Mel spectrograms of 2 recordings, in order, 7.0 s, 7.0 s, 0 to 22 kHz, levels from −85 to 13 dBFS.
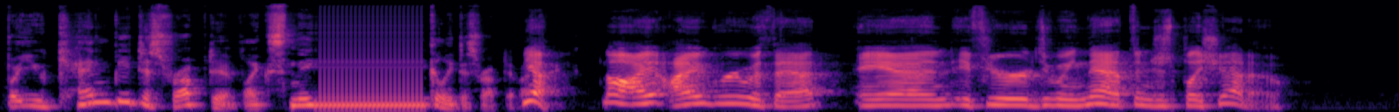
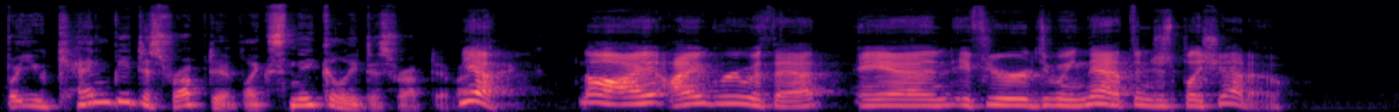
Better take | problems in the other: second | audio freezing; at 1.5 s for 0.5 s

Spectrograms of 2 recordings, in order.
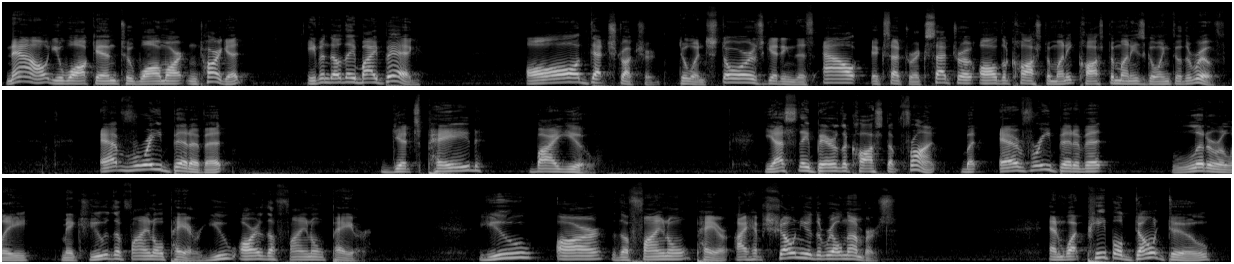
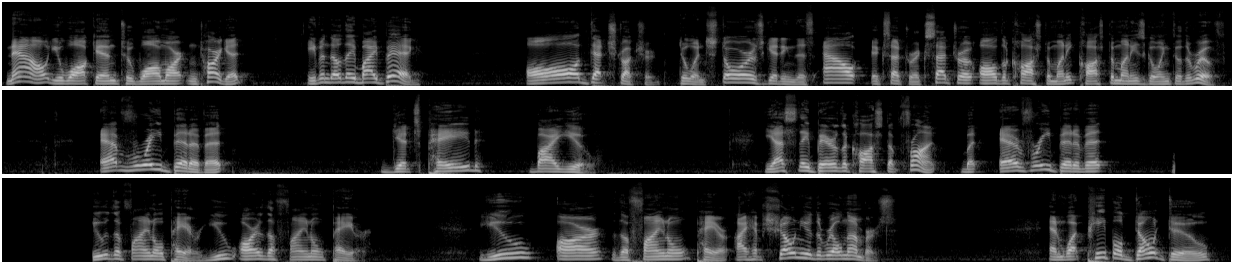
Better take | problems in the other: first | audio cutting out; at 24 s for 1.5 s

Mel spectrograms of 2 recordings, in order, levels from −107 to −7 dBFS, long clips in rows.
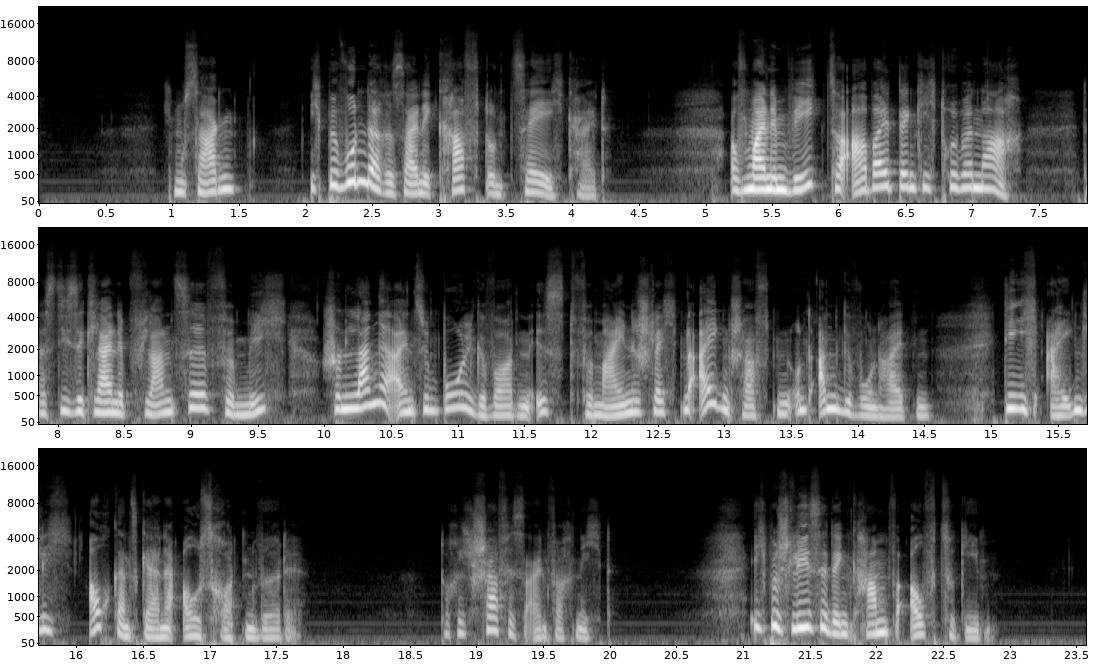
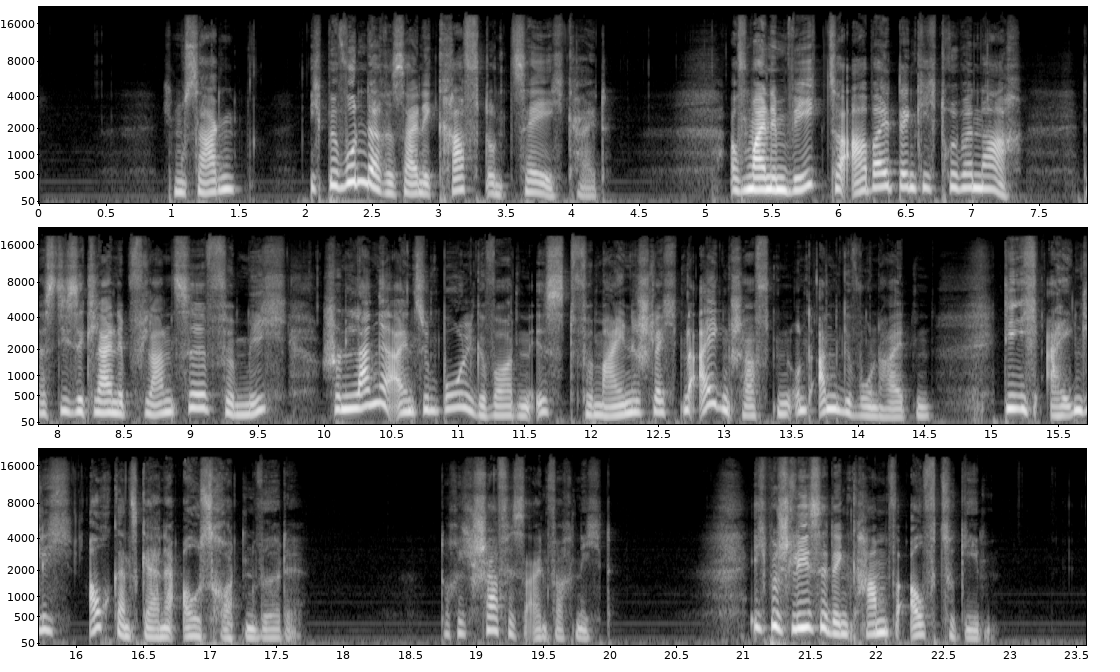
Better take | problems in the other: second | muffled; very; fading above 2 kHz

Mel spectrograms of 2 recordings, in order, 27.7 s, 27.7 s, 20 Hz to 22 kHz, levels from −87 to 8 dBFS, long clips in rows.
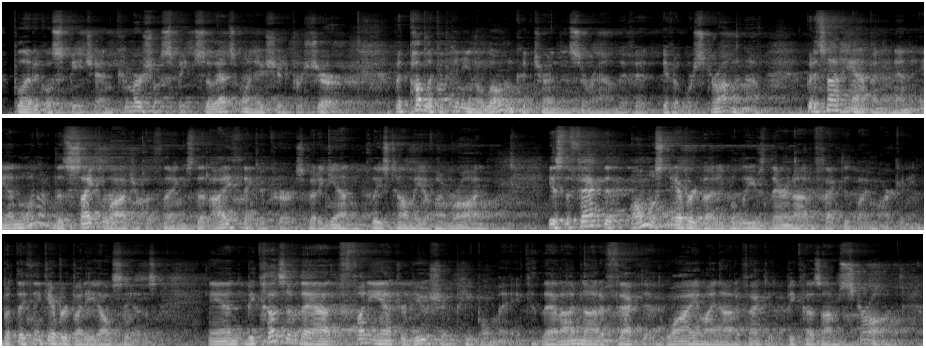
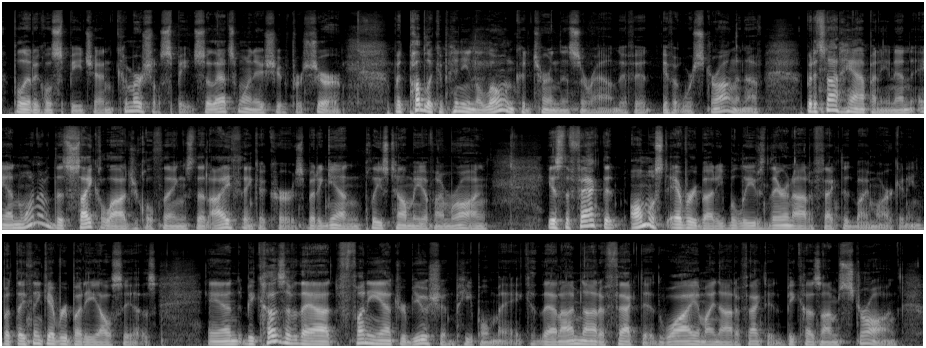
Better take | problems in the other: second | room echo; slight; dies away in 1.9 s // off-mic speech; somewhat distant

